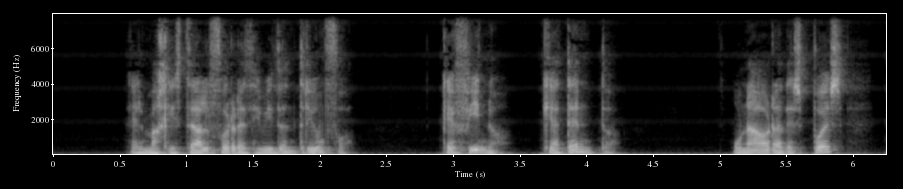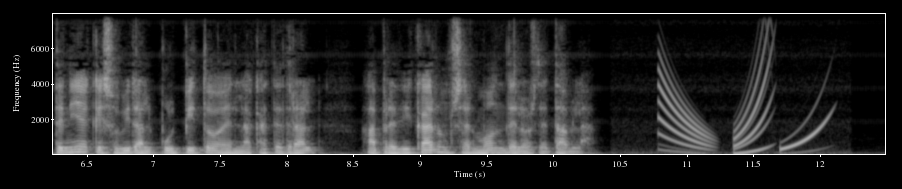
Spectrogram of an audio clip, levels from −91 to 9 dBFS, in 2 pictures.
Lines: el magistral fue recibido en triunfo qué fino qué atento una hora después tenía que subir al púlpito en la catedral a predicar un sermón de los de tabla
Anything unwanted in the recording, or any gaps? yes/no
yes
